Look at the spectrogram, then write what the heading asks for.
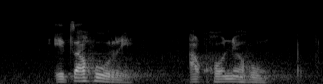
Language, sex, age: Southern Sotho, male, 18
